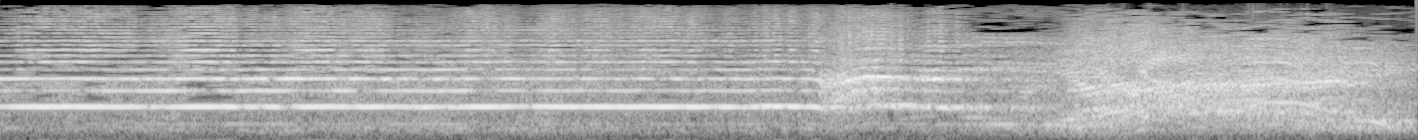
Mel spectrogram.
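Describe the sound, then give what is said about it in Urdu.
A crowd at a religious gathering chants slogans about religious leadership: a long, sustained unison tone holds for about four seconds, then gives way to louder, rougher mass voices. “مجھے بڑی خوشی ہوئی اس نعرے کی، مرجعیت کے مسئلے پر نعرے لگے”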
